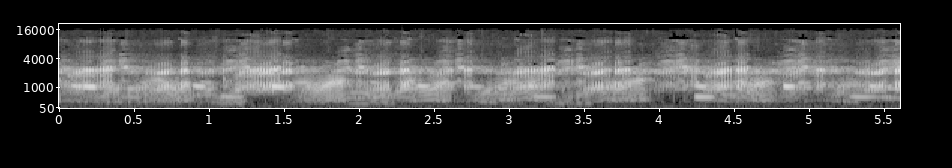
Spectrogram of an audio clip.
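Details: Many frogs croaking together, buzzy pulsed calls interlaced with brief whistled-sounding notes, the chorus pausing briefly now and then before surging back, no other animals or noises evident.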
